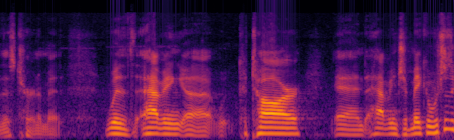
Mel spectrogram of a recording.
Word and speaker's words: Qatar: school of thought that cutter is a better pronunciation approximation for english speakers and i have been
